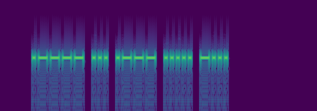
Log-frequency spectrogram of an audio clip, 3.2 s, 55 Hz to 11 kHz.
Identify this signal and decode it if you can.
Morse code, heard as a keyed tone, about 40 wpm, 700 Hz. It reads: 1SJ5B
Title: Five Challenging Letter-Number Combinations 40wpm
